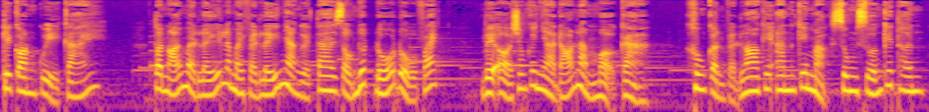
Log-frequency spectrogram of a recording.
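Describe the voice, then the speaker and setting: A woman's voice: medium pitch, lively intonation, fast talker, mellow, faint music behind, close to an everyday voice. A woman voicing a bossy, scheming middle-aged stepmother who scolds and wails theatrically in a storybook reading. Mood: scolding.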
